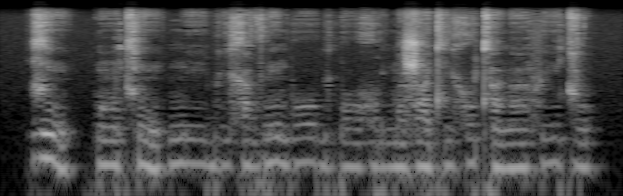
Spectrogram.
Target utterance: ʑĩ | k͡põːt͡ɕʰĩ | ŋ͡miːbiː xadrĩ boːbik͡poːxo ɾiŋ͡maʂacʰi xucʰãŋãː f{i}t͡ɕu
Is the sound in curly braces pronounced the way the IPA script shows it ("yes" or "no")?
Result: no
